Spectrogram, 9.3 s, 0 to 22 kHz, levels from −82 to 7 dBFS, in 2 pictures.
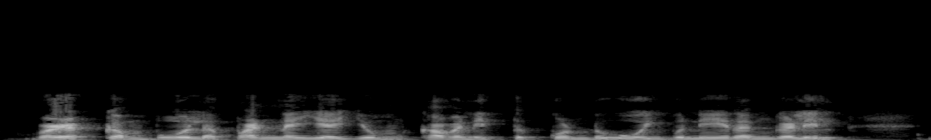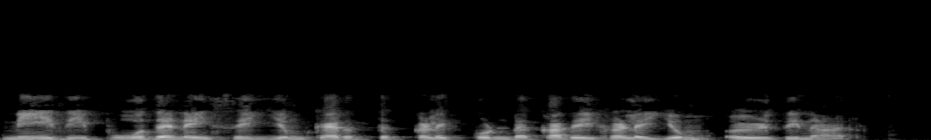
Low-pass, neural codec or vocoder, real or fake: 7.2 kHz; none; real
